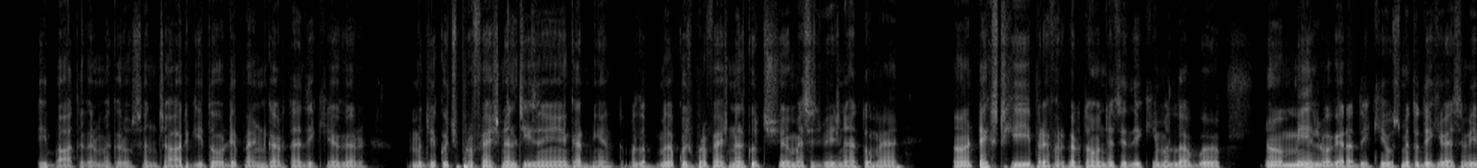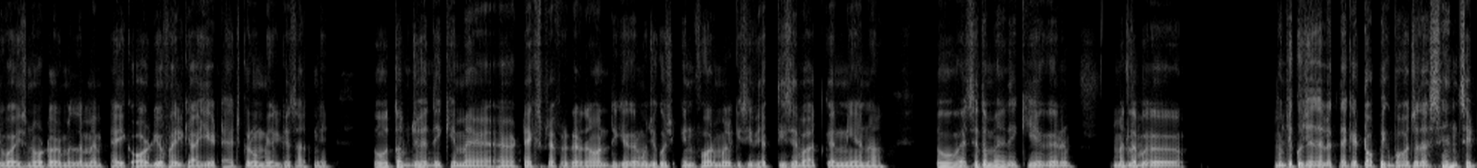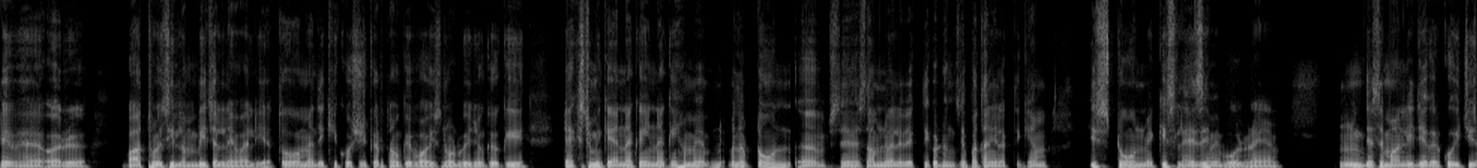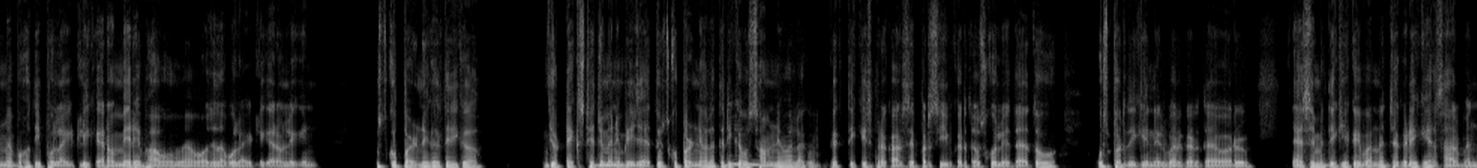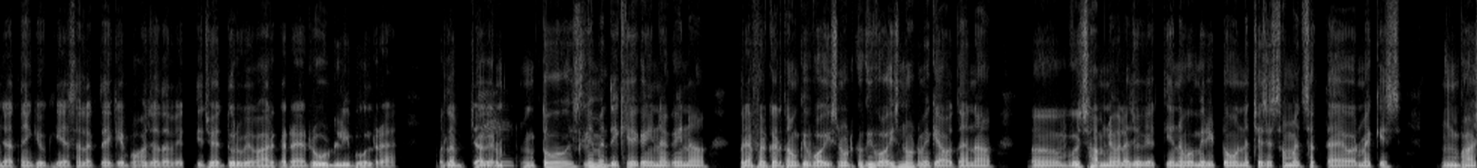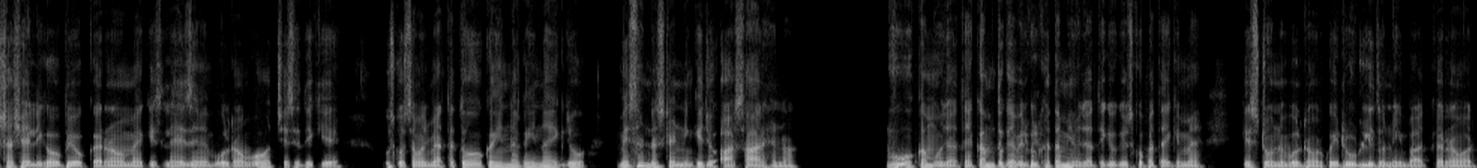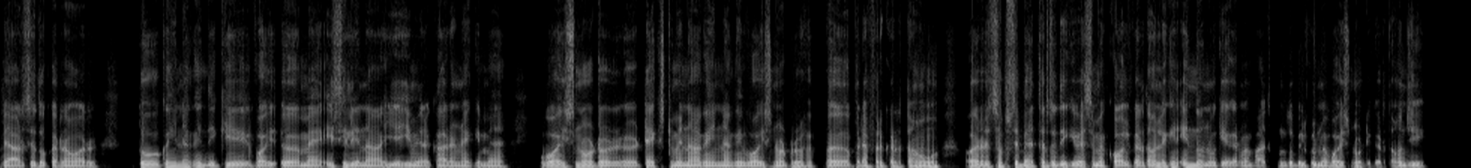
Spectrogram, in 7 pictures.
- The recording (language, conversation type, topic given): Hindi, podcast, आप आवाज़ संदेश और लिखित संदेश में से किसे पसंद करते हैं, और क्यों?
- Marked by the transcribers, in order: in English: "डिपेंड"; in English: "प्रोफेशनल"; in English: "प्रोफेशनल"; in English: "मैसेज"; in English: "टेक्स्ट"; in English: "प्रेफर"; in English: "ऑडियो फाइल"; in English: "अटैच"; in English: "टेक्स्ट प्रेफर"; in English: "इनफ़ॉर्मल"; in English: "टॉपिक"; in English: "सेंसिटिव"; in English: "टेक्स्ट"; in English: "टोन"; in English: "टोन"; in English: "पोलाइटली"; in English: "पोलाइटली"; in English: "टेक्स्ट"; in English: "परसीव"; in English: "रूडली"; in English: "प्रेफर"; in English: "टोन"; in English: "मिसअंडरस्टैंडिंग"; in English: "टोन"; in English: "रूडली"; in English: "टेक्स्ट"; in English: "वॉइस नोट प्रेफ"; in English: "प्रेफ़र"; in English: "कॉल"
